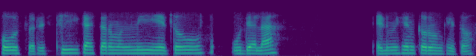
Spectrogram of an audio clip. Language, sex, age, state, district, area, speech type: Marathi, male, 18-30, Maharashtra, Gadchiroli, rural, conversation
